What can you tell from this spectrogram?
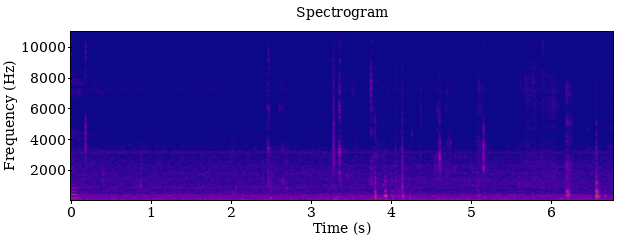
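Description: Biting and chewing chocolate-coated almond ice cream bars: scattered crunches and small clicks, thickest in the second half, over a steady low hum.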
